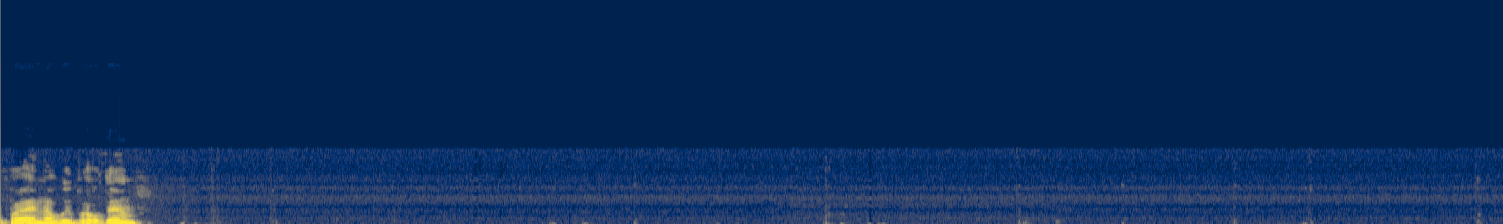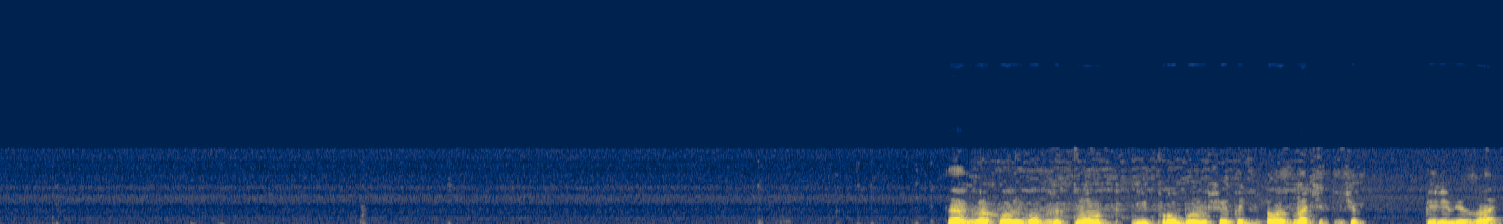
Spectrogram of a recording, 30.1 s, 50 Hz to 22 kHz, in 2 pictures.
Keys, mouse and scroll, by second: 1.1 middle click, 2.4 middle click, 6.5-10.4 drag, 11.2-12.4 drag, 13.2-15.9 middle drag, 15.9-18.7 drag, 19.7-22.7 drag, 23.6 click, 24.4 click, 25.2-25.9 middle drag, 26.7-27.2 middle drag, 27.7-28.1 shift+middle drag, 29.9 click.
